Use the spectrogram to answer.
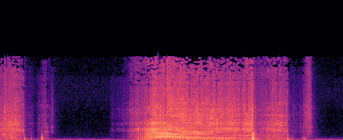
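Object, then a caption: Floral foam block cut with a steel knife. A steel kitchen knife slices thin sheets off one face of a rectangular block of green phenolic floral foam, solid and porous, resting on a wooden table. Short dry crunches open the clip, then a long, bright, gritty scrape runs through the middle and ends in a sharp snap, followed by a few softer crumbly scrapes.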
